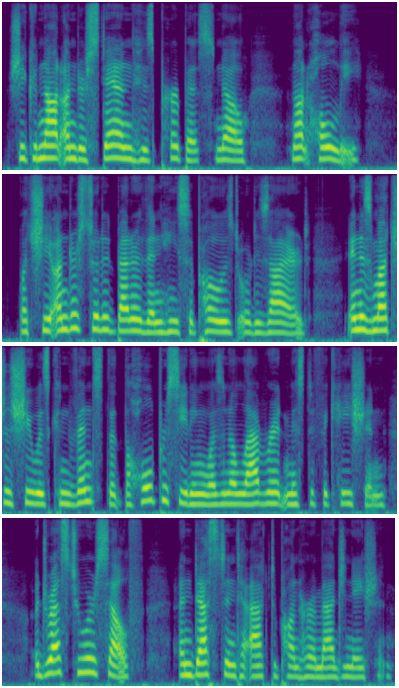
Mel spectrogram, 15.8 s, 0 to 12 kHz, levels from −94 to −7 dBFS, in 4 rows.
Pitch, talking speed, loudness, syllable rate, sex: 215 Hz, 155 wpm, -19 LUFS, 5.8 syllables/s, female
